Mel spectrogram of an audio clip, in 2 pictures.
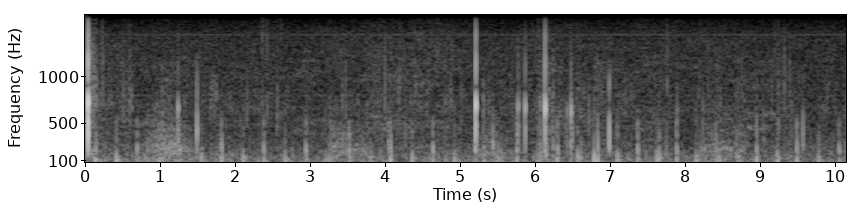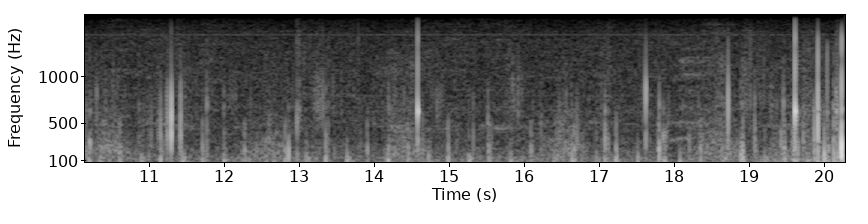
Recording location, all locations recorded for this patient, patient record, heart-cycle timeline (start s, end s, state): mitral valve (MV)
aortic valve (AV)+pulmonary valve (PV)+tricuspid valve (TV)+mitral valve (MV)
#Age: Child
#Sex: Male
#Height: 117.0 cm
#Weight: 12.0 kg
#Pregnancy status: False
#Murmur: Absent
#Murmur locations: nan
#Most audible location: nan
#Systolic murmur timing: nan
#Systolic murmur shape: nan
#Systolic murmur grading: nan
#Systolic murmur pitch: nan
#Systolic murmur quality: nan
#Diastolic murmur timing: nan
#Diastolic murmur shape: nan
#Diastolic murmur grading: nan
#Diastolic murmur pitch: nan
#Diastolic murmur quality: nan
#Outcome: Normal
#Campaign: 2015 screening campaign
0.00	1.32	unannotated
1.32	1.50	diastole
1.50	1.64	S1
1.64	1.78	systole
1.78	1.88	S2
1.88	2.06	diastole
2.06	2.18	S1
2.18	2.36	systole
2.36	2.44	S2
2.44	2.64	diastole
2.64	2.76	S1
2.76	2.94	systole
2.94	3.00	S2
3.00	3.20	diastole
3.20	3.36	S1
3.36	3.48	systole
3.48	3.58	S2
3.58	3.78	diastole
3.78	3.88	S1
3.88	4.00	systole
4.00	4.16	S2
4.16	4.32	diastole
4.32	4.46	S1
4.46	4.60	systole
4.60	4.70	S2
4.70	4.88	diastole
4.88	5.02	S1
5.02	5.16	systole
5.16	5.30	S2
5.30	5.48	diastole
5.48	5.60	S1
5.60	5.72	systole
5.72	5.82	S2
5.82	6.00	diastole
6.00	6.14	S1
6.14	6.26	systole
6.26	6.36	S2
6.36	6.54	diastole
6.54	6.64	S1
6.64	6.74	systole
6.74	6.88	S2
6.88	7.06	diastole
7.06	7.16	S1
7.16	7.34	systole
7.34	7.44	S2
7.44	7.60	diastole
7.60	7.72	S1
7.72	7.88	systole
7.88	7.94	S2
7.94	8.12	diastole
8.12	8.22	S1
8.22	8.38	systole
8.38	8.50	S2
8.50	8.66	diastole
8.66	8.76	S1
8.76	8.90	systole
8.90	9.02	S2
9.02	9.20	diastole
9.20	9.30	S1
9.30	9.46	systole
9.46	9.58	S2
9.58	9.76	diastole
9.76	9.86	S1
9.86	10.00	systole
10.00	10.10	S2
10.10	10.32	diastole
10.32	10.46	S1
10.46	10.58	systole
10.58	10.68	S2
10.68	10.86	diastole
10.86	10.98	S1
10.98	11.12	systole
11.12	11.24	S2
11.24	11.42	diastole
11.42	11.56	S1
11.56	11.70	systole
11.70	11.82	S2
11.82	11.98	diastole
11.98	12.10	S1
12.10	12.25	systole
12.25	12.35	S2
12.35	12.54	diastole
12.54	12.64	S1
12.64	12.80	systole
12.80	12.87	S2
12.87	13.07	diastole
13.07	13.18	S1
13.18	13.32	systole
13.32	13.44	S2
13.44	13.62	diastole
13.62	13.74	S1
13.74	13.90	systole
13.90	13.96	S2
13.96	14.16	diastole
14.16	14.30	S1
14.30	14.43	systole
14.43	14.54	S2
14.54	14.70	diastole
14.70	14.84	S1
14.84	14.98	systole
14.98	15.10	S2
15.10	15.24	diastole
15.24	15.34	S1
15.34	15.52	systole
15.52	15.62	S2
15.62	15.80	diastole
15.80	15.94	S1
15.94	16.10	systole
16.10	16.18	S2
16.18	16.38	diastole
16.38	16.50	S1
16.50	16.62	systole
16.62	16.74	S2
16.74	16.94	diastole
16.94	20.29	unannotated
